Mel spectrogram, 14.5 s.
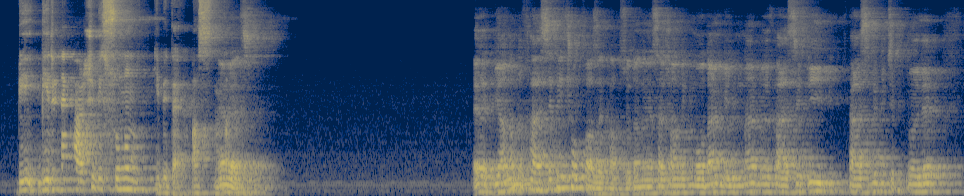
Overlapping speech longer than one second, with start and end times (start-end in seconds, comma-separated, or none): none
